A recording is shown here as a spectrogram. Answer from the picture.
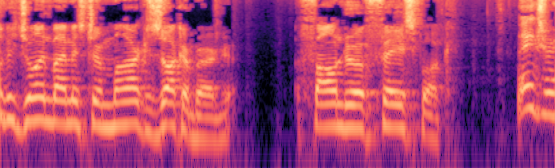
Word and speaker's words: Zuckerberg: be here I'm sorry did you say his name was Mark fuckle BG um that's Zuckerberg with a z okay then with a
